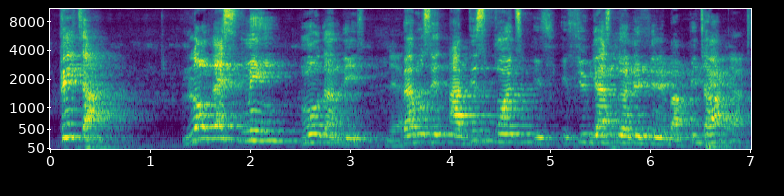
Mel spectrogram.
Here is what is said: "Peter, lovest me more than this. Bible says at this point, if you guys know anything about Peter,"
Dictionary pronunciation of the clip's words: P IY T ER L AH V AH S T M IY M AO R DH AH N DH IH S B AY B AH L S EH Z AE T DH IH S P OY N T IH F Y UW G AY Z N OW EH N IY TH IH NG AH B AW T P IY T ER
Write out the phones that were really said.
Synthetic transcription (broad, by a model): P IY T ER L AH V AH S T M IY M AO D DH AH N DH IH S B AY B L S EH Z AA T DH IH S P OY N T IH F Y UW G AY S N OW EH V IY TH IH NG AH B AW T P IY T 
